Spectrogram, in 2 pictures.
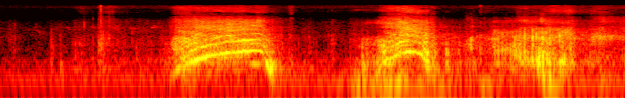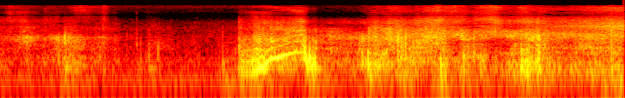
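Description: Zip on a padded fabric stove carry case being pulled open in three strokes: short pulls about one and two seconds in, then a longer pull from about four seconds in.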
